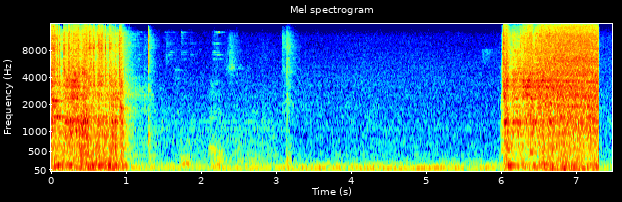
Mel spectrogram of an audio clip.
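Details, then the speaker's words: 1984 Pontiac Fiero, first start attempt after 30 years parked: two bursts of starter cranking and the engine never catches. No fuel is coming from the tank and the pump is not heard running; owner suspects a dead fuel pump or a fuse. "we got no fuel coming from the tank, and most likely the fuel pump's dead, but there's a fuse somewhere."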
